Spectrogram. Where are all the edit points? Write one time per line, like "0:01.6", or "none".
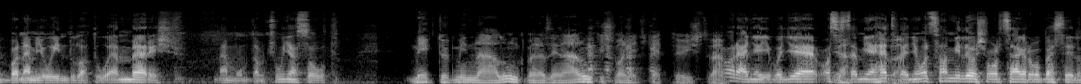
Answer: none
